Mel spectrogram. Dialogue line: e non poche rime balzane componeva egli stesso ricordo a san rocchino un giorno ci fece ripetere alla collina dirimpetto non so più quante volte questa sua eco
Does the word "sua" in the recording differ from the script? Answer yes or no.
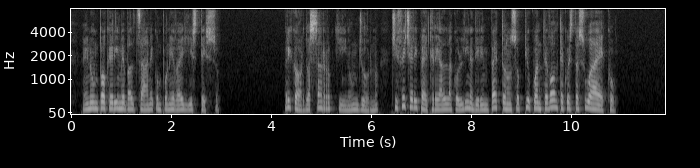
no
